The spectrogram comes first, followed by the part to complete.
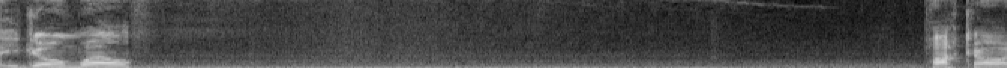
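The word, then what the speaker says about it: PACCAR: like you're going well Paka is spelled p a c c a r Paka they're the company that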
